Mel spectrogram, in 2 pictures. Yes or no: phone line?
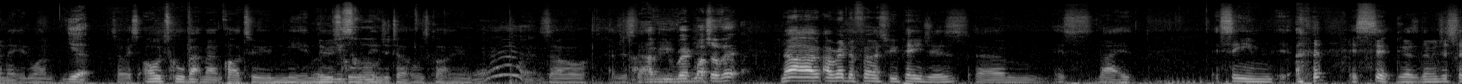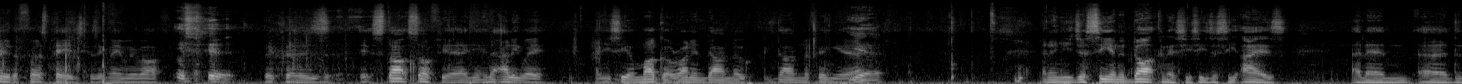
no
